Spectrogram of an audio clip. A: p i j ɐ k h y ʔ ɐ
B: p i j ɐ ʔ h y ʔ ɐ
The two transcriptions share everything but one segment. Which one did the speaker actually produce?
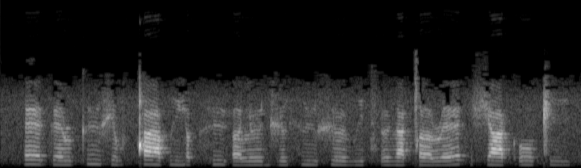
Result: A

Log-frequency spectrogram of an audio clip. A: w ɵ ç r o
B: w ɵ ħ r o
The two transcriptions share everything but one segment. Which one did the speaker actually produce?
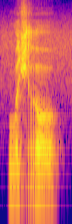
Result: A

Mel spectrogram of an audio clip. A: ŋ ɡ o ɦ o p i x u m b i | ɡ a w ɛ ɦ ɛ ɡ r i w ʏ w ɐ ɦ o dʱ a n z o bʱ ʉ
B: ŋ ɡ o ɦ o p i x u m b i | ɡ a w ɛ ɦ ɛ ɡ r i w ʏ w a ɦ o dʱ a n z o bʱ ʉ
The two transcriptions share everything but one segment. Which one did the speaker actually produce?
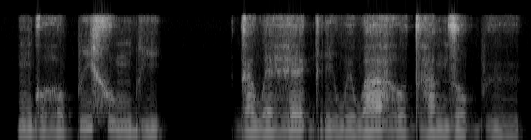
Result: B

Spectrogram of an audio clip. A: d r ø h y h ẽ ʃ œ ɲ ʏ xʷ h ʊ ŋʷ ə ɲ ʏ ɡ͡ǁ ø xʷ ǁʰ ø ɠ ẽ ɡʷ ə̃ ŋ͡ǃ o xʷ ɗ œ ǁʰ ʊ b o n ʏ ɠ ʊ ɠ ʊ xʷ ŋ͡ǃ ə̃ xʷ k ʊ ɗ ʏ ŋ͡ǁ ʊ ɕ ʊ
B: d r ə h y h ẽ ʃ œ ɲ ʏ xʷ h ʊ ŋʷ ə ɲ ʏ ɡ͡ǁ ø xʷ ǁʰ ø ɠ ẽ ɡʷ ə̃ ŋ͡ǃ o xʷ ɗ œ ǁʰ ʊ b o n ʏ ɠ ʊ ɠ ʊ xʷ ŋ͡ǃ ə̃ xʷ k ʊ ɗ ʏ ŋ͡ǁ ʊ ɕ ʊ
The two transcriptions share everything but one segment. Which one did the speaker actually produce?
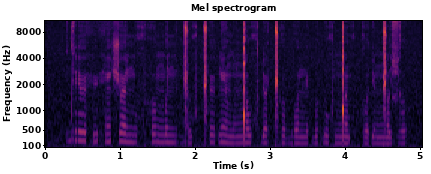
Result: A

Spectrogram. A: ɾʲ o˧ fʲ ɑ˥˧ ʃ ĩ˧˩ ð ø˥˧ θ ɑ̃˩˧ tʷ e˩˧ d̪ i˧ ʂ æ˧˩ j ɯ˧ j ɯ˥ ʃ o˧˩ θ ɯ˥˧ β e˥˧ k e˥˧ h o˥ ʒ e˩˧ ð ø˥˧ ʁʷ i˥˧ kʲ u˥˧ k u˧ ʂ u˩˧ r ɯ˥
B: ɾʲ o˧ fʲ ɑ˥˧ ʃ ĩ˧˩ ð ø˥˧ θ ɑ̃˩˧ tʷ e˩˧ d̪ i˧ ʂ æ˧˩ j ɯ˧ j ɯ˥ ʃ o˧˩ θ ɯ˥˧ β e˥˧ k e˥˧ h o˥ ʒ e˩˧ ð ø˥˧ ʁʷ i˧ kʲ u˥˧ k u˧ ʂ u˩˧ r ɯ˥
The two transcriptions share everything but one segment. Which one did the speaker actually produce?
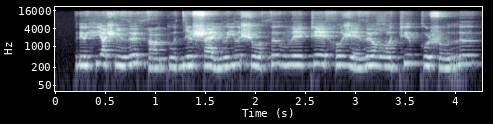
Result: B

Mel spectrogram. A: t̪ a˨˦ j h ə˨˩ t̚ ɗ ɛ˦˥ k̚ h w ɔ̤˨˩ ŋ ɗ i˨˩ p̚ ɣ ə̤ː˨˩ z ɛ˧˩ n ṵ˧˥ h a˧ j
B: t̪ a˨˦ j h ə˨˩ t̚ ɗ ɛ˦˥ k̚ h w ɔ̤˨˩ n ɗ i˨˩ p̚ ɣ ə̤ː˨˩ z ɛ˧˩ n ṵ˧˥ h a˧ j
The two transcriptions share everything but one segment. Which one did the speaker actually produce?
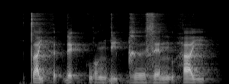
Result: A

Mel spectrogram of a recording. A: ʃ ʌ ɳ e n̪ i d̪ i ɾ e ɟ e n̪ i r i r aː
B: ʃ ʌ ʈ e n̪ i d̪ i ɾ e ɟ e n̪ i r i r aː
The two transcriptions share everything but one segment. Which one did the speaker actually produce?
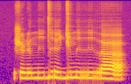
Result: A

